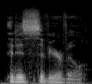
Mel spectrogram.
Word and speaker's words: Sevierville: It is Sevierville. Sevierville. – So I nailed it. – Sevierville. This is the... – Not Sevierville. Sevierville. I said it correctly.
